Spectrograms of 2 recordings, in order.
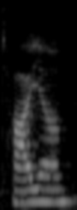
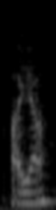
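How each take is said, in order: First: The stress is on the first syllable. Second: The stress is on the second syllable. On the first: The speaker calls it wrong. "not Taya" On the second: The speaker calls it right. "Like the emphasis on the ya"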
